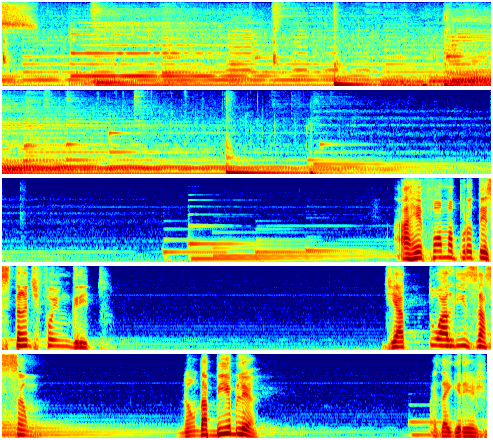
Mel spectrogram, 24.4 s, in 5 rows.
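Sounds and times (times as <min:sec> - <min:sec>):
audience applause: 0:00.0 - 0:07.9
speech: 0:13.8 - 0:15.8, 0:18.6 - 0:20.0, 0:21.3 - 0:22.2, 0:23.8 - 0:24.4.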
